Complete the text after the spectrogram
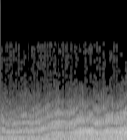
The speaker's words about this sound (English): The tying run is on second base. Nobody out. The seventh inning. An old man pandemonium is dancing around here in the Polo Grounds. Listen to the lads and lassies roaring.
